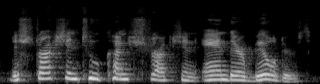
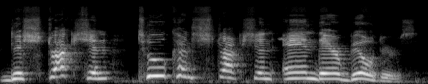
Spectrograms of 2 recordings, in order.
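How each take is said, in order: First: Said in the usual way. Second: "Destruction to construction and their builders" slow, every word punched; emphatic slogan. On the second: Shown as a demonstration. Relishing a line for a shirt, "Destruction to construction and their builders" stretched emphatically.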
